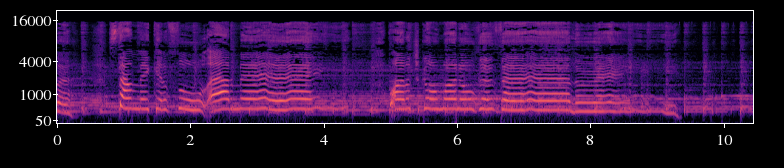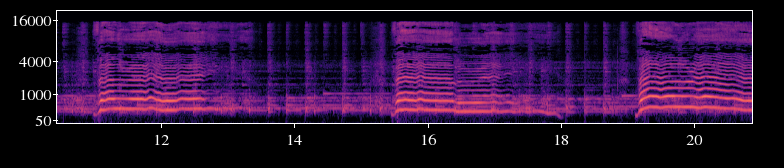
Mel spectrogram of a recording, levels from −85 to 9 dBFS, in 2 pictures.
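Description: Compressed frames skipped at 4.35 s and again at 8.19 s. At each point whole blocks of the compressed stream never reach the output, either missing from the file or rejected by the decoder as damaged, so playback leaps forward. The first jump drops roughly 150 ms, which fits about five 26.1 ms frames, and the second drops around 50 ms, about two frames. Because adjacent frames overlap, each join sounds like a short smeared blip rather than a sharp click.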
